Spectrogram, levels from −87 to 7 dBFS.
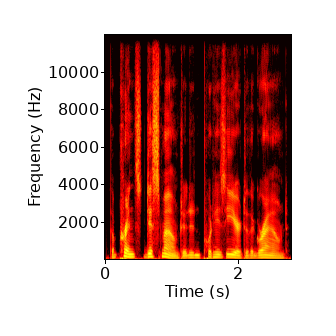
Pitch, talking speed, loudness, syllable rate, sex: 120 Hz, 215 wpm, -20 LUFS, 5.0 syllables/s, male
